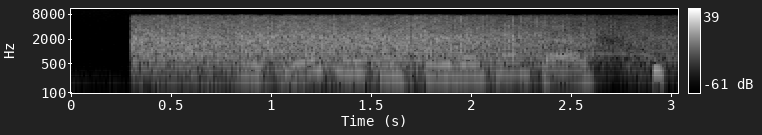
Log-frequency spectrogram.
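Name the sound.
hand claps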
